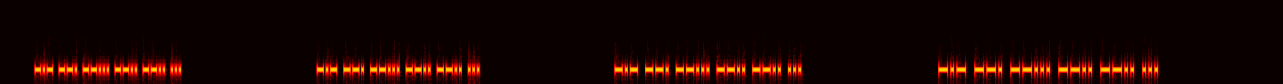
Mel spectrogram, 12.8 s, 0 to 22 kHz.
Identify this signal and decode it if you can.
Morse code, heard as a keyed tone, about 48 wpm, 700 Hz. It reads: KG7ZZS KG7ZZS KG7ZZS KG7ZZS
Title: Speed Racing - USA 2x3 Call Signs 40wpm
